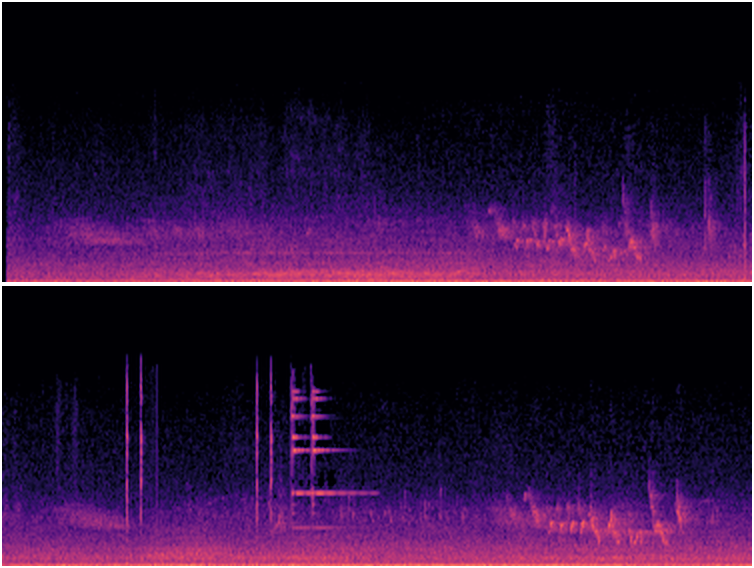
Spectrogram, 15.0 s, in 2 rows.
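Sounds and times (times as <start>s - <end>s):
sharp clicks: 8.7s - 9.1s, 10.0s - 11.2s
small bird chirping: 10.0s - 11.3s.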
